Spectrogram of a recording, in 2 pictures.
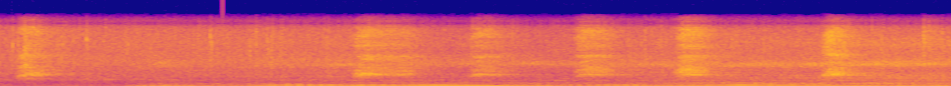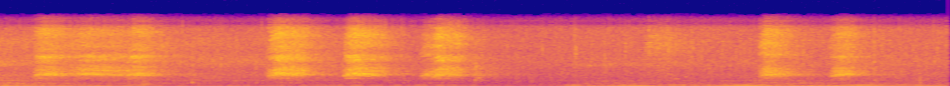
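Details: Several street crows, said to be getting angry, cawing repeatedly in harsh, raspy bursts, sometimes in quick pairs or clusters, against a steady deep rumble like traffic or wind.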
